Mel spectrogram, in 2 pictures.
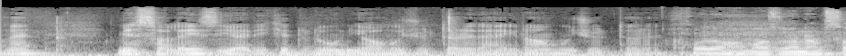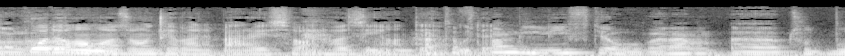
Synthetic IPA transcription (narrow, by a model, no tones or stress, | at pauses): ɣe | me̞sɒːlʔɒːjezijɒ̰ːd̪iːcʰe̞t̪ʰud̪o̰njɒ̰ːvod͡ʒuːd̪̚ːɒːɾed̪æ̰ɾḭːɾɒ̰ːnvod͡ʒuːd̪ːɒːɾe̞χod̪eɒːmɒzonæmsɒːlod̪eɒːmɒzo̞ncʰebæɾɒːjesɒ̰ːlɦɒːzijɒ̰ːnd̪eth̪ʰːudd̪emlift̪jɒoveɾæmt̪ʰub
